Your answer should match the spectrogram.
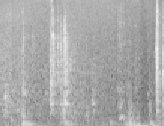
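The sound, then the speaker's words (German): A door is opened to let a cat in, with a few short rattling clicks and scraping bursts of handle and latch spread over a couple of seconds, with no talking. “Ich mach mal eben auf.”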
